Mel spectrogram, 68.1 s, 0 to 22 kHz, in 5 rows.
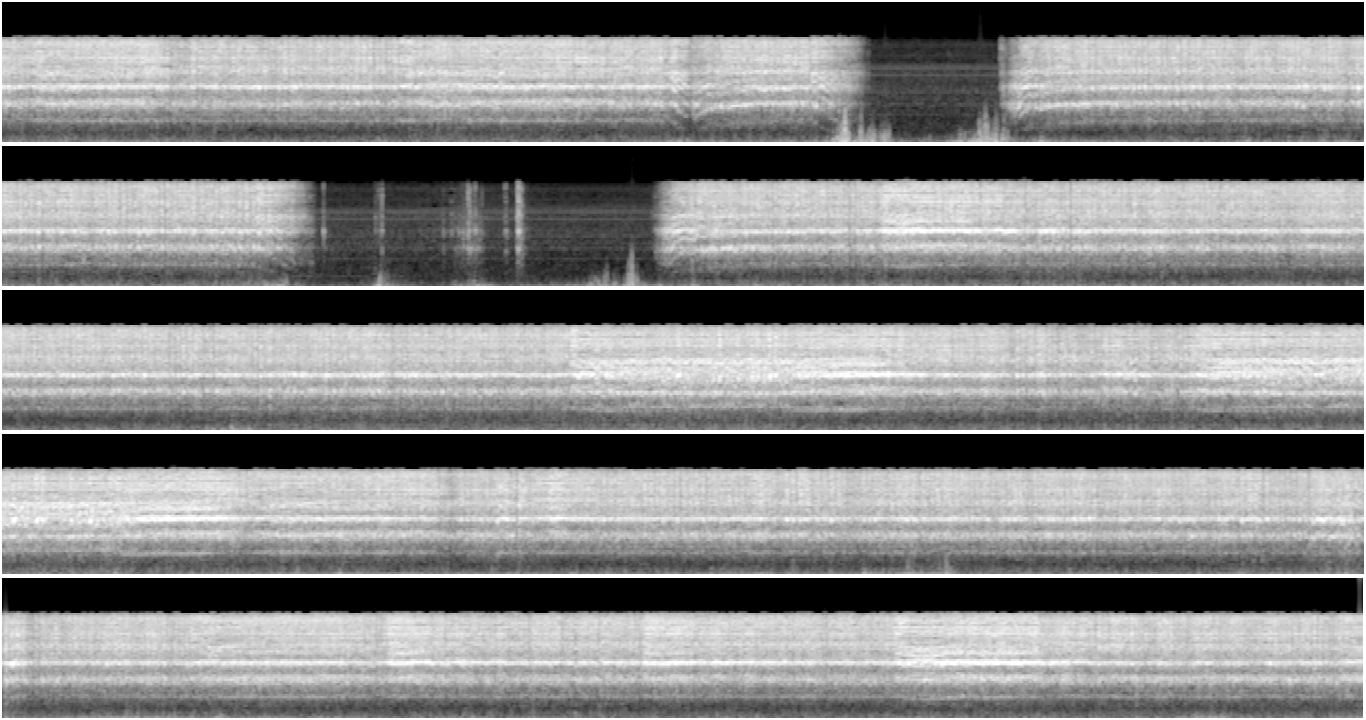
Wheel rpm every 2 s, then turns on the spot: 160, 160, 160, 140, 20, 130, 160, 160, 30, 0, 110, 160, 160, 160, 160, 160, 160, 160, 160, 160, 160, 160, 160, 160, 160, 160, 160, 160, 160, 160, 160, 160, 160, 160.
none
